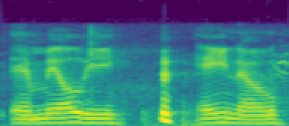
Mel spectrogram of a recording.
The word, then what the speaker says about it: Emiliano: That's pronounced Emiliano. – Zapata. – Zapata. Z-A-P-A-T-A.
